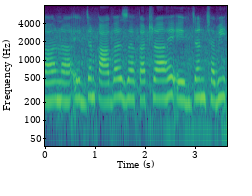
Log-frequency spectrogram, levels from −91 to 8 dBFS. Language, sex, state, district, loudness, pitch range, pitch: Hindi, female, Bihar, East Champaran, -18 LUFS, 215-240 Hz, 225 Hz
